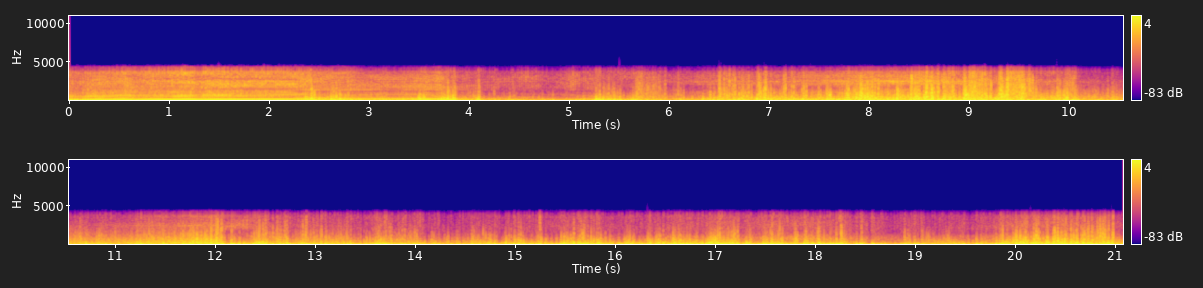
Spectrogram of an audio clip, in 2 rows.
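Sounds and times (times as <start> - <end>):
quad engine revving: 0.0 - 13.8
wind buffeting microphone: 0.0 - 21.0.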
